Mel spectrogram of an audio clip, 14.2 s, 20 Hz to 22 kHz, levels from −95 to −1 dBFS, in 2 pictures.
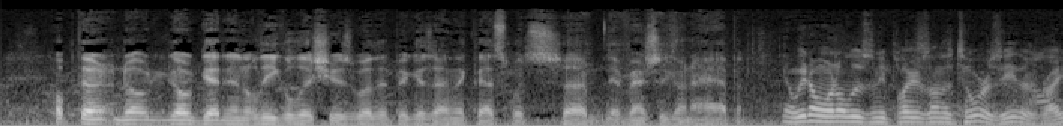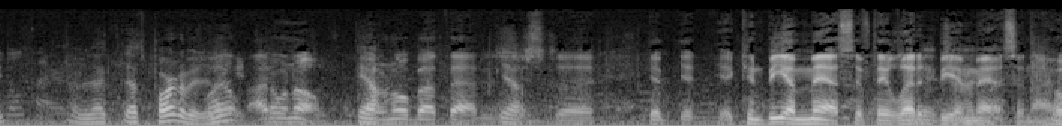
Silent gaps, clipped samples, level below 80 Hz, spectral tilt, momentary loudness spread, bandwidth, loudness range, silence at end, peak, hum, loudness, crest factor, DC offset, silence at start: none; under 0.1%; -50 dBFS; -5 dB/octave; 13 LU; 16 kHz; 6 LU; 0 s; -8 dBFS; none; -30 LUFS; 20 dB; 2%; 0 s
